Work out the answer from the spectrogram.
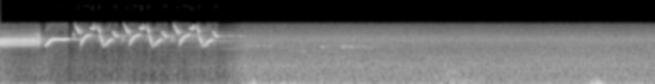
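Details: One-year-old Yarrell's siskin mule from an intensive green Fife canary opens with a buzzy tone, then rolls through a quick run of high looping whistled trills for nearly two seconds before falling quiet.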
